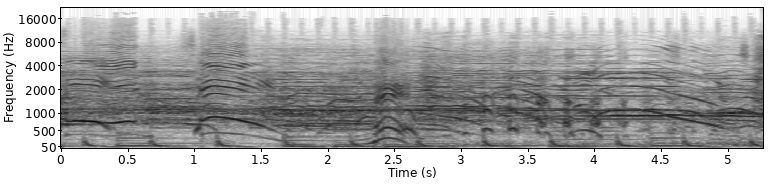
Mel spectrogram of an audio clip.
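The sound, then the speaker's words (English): A large studio crowd cheers and whoops loudly and continuously, with overlapping shouts and rising yells throughout. “Look at this crowd. This crowd is insane.”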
